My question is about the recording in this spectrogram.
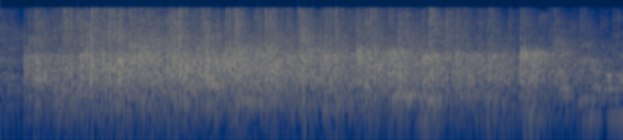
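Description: Audience applauding, starting suddenly and dying away near the end.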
